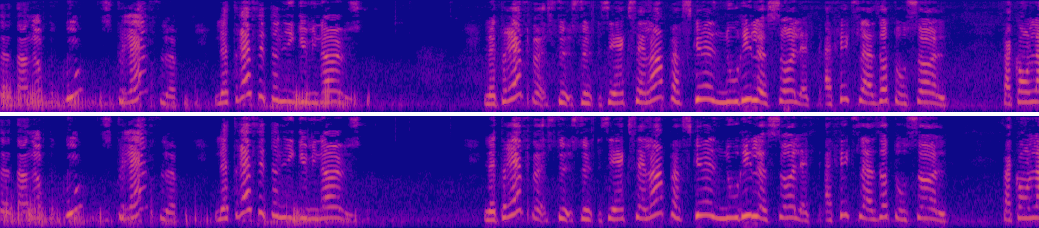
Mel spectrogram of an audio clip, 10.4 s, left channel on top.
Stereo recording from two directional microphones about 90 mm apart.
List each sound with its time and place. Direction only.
0.0 s a sound: 40° left (ahead or behind)
2.1 s speech: 45° left (ahead or behind)
4.9 s speech: 40° left (ahead or behind)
